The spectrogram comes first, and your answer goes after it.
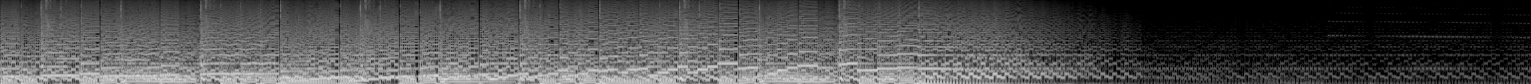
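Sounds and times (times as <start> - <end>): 
SID MOS6581R2 chip music intro: 0.0 - 11.4.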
